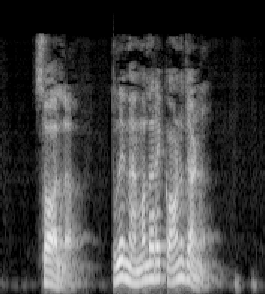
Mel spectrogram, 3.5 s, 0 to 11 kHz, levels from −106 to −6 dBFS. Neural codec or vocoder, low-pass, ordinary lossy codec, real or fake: codec, 16 kHz, 4 kbps, FreqCodec, larger model; 7.2 kHz; AAC, 32 kbps; fake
